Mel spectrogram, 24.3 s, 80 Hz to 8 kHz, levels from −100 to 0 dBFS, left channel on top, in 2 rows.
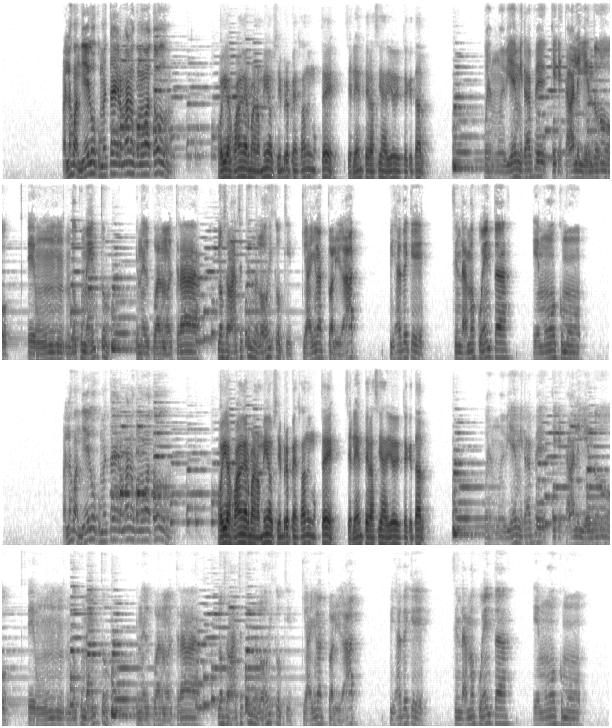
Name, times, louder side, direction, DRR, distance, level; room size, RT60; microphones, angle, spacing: voice 1, 1.2-3.5 9.6-12.3 12.7-14.3 14.8-16.2 16.5-19.2 19.9-20.6 21.2-22.3 22.8-23.7, left 9 dB, 80° left, 0.4 m, -28 dB
sound 1, 2.2-5.4 9.0-10.4 10.7-12.3 13.5-15.7 16.0-17.7, right 1 dB, 50° right, 4.7 m, -33 dB
voice 2, 4.3-6.6 6.9-8.5, right 4 dB, 35° right, 0.5 m, -20 dB
12.5 x 9.0 x 3.7 m
head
